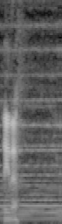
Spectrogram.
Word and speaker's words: Elena: Elena.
